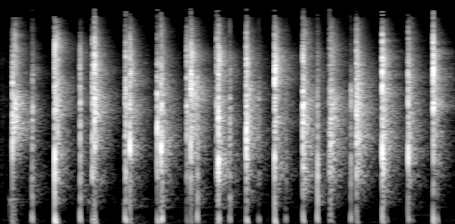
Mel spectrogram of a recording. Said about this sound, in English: All right, ready? We're going to clap again. Ready?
